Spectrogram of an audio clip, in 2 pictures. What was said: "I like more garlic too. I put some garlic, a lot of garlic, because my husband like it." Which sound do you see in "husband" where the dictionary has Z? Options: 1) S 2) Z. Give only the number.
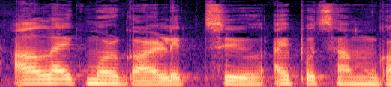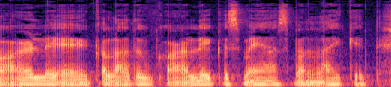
1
